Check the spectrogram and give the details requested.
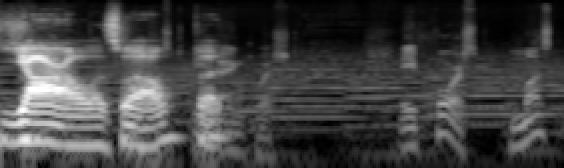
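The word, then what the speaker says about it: jarl: has sworn to protect pretty sure it's pronounced yarl as well a force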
